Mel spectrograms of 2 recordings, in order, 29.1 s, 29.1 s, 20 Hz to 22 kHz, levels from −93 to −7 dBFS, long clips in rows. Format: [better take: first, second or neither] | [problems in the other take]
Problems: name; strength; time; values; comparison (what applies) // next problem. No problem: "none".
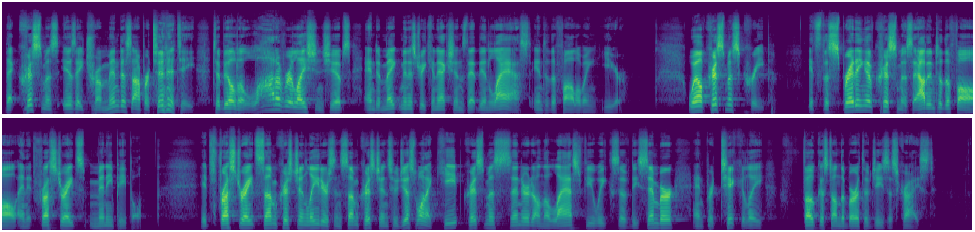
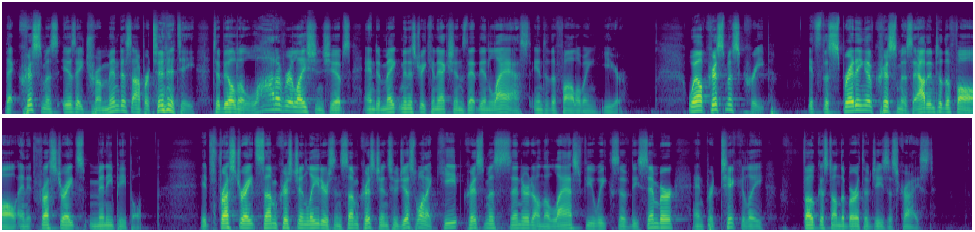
second | thin; very; fading below 900 Hz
